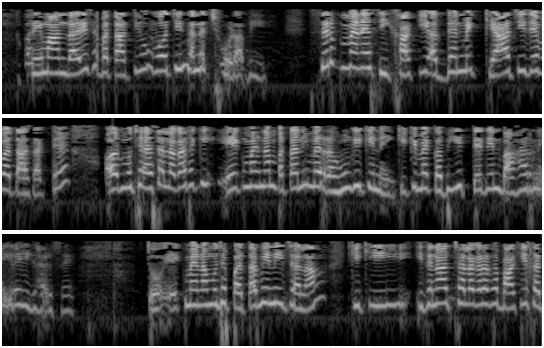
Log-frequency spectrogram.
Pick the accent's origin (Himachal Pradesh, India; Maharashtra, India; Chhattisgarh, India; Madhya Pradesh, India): Chhattisgarh, India; Raipur; मैं रायपुर से हूँ.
